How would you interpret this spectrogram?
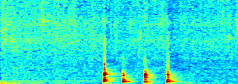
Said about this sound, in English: He approaches the home of the famous podcaster, Jim Harold. He does so with trepidation, not because of fear, but with the odd, inspired feelings of meeting the man who coined the phrase, "Stay spooky." He knocks on the door.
